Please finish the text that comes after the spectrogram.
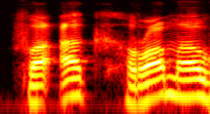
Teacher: کاف کے اوپر صفت شدت اور ہمس دونوں آئے گی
